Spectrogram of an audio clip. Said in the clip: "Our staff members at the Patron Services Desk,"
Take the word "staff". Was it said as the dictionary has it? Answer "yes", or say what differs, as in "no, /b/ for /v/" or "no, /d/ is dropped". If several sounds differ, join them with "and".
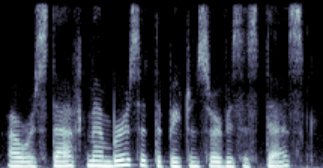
yes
